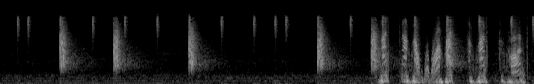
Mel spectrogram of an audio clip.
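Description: Rhythmic record scratches, sharp swishing bursts with crisp clicks between them, over a quiet low backing; from about the midpoint the scratching turns rapid and dense in a louder flurry.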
